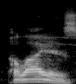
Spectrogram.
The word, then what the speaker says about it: Pelaez: I'm going to mispronounce. It's Pelaez? Pelaez. You were close. Pelaez.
